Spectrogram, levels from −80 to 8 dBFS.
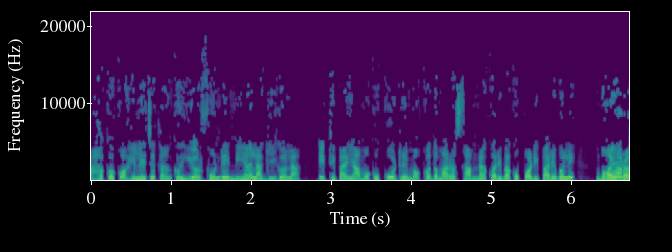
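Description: Throughout the speech, heavy MP3 compression artefacts are likely: watery, swirling texture and nothing above 18.7 kHz, which fits a starved bitrate around 32 kbps. At 2.97 s, pre-echo: codec noise spreads about 15 ms ahead of a sharp onset, giving a brief hiss before the attack and softening it.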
